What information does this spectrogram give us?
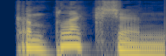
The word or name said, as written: complection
